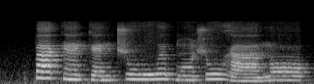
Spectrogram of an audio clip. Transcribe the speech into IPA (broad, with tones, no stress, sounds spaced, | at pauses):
p a˦ k ɛ̃˧ k ɛ˧ n t͡ʃ oː˦ w ə˦ b ɔ̃˧ ʃ o˦ ɣ aː˨ n ɔ˧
